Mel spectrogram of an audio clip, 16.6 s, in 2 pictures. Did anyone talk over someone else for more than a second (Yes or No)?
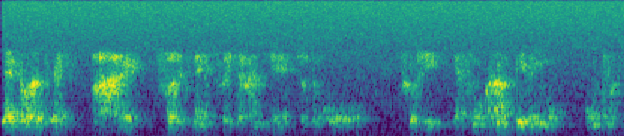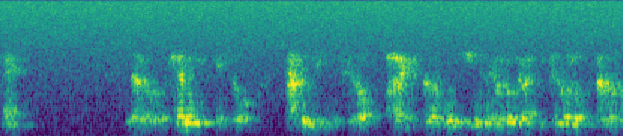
No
